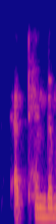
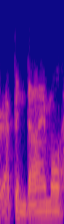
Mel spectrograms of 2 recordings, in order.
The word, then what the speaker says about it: ependymal: by uh this here these epindomal or ependymal however you want to pronounce it these cells here of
